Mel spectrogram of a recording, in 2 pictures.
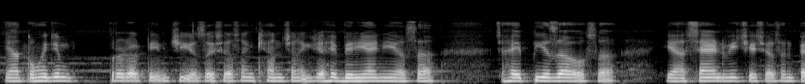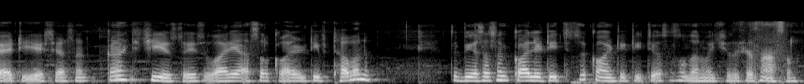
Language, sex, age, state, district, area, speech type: Kashmiri, male, 30-45, Jammu and Kashmir, Shopian, rural, spontaneous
